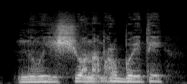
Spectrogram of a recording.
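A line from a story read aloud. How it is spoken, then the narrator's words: Whispered into ear. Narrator (Ukrainian): прошепотів Рон йому на вухо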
